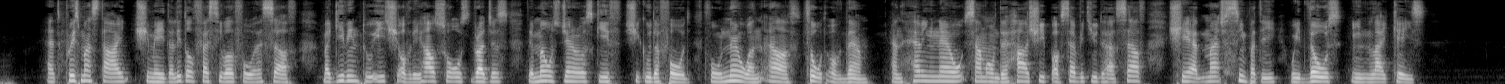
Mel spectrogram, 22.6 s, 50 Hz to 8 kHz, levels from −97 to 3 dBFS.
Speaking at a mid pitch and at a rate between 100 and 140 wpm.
Yes: medium, 150 Hz; slow, 135 wpm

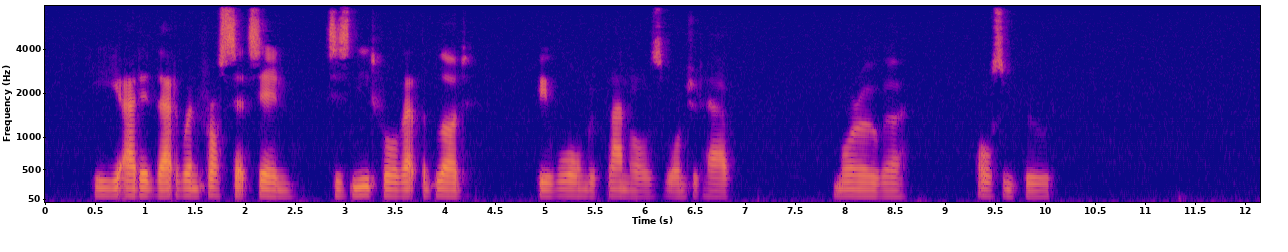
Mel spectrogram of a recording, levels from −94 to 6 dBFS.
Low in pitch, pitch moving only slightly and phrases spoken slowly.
Yes: low, 100 Hz; narrow, 1.6 semitones; slow, 110 wpm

